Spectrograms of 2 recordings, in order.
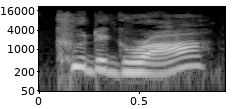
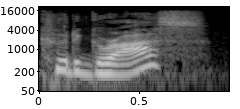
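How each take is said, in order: First: The last word ends without an s sound. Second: The last word ends with an s sound. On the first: It means a blow of fat. The speaker calls it wrong. "a lot of people say coup de grace" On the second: It means the stroke of mercy. The speaker calls it right. "when it's actually coup de grace"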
